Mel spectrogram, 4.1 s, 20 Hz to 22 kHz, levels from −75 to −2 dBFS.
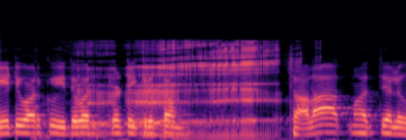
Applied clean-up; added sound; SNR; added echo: none; Burping, eructation; 6 dB; none.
